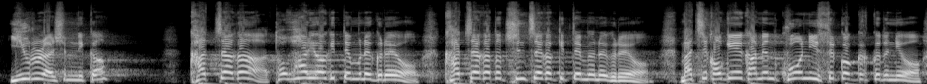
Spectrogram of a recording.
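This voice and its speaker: A man preaching a sermon as pastor, animated and at times dropping to a soft hush. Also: very high voice, in a large hall. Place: underground church hall. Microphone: voice recorder.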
